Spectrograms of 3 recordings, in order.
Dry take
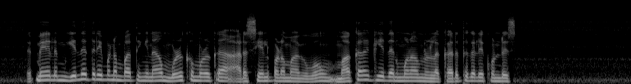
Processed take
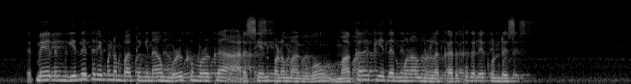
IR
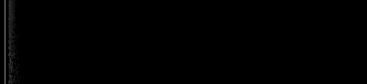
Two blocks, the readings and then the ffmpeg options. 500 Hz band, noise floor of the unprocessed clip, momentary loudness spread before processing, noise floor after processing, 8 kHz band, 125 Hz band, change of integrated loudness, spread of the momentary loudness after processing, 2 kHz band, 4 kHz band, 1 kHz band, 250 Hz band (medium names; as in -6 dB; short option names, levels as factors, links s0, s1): +0.5 dB, -57 dBFS, 3 LU, -56 dBFS, +0.5 dB, +0.5 dB, +0.5 dB, 3 LU, +0.5 dB, +0.5 dB, +0.5 dB, +0.5 dB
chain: -filter_complex "[0:a]asplit=2[s0][s1];[1:a]atrim=start_sample=2205,adelay=108[s2];[s1][s2]afir=irnorm=-1:irlink=0,volume=0.447[s3];[s0][s3]amix=inputs=2:normalize=0"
